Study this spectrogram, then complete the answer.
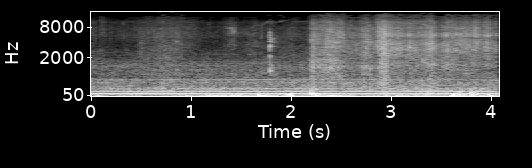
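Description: A metal pot clanks as it is moved.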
